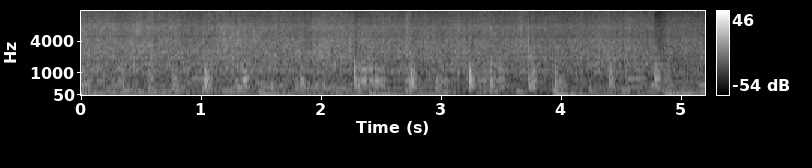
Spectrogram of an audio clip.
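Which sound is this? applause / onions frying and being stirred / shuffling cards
onions frying and being stirred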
